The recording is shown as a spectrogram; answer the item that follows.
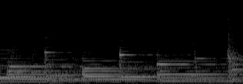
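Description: Instrumental rap beat intro: a melody of short ringing notes, a few a second, with no voice over it.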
